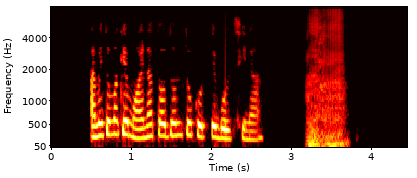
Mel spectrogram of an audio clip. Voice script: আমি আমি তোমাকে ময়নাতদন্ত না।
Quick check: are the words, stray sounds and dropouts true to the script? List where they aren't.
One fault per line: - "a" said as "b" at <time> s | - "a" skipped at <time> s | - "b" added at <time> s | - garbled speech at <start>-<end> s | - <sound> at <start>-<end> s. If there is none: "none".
- "আমি" skipped at 0.7 s
- "করতে বলছি" added at 1.7 s
- squeak at 3.2-3.8 s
